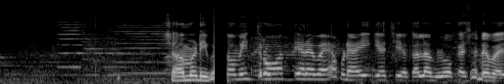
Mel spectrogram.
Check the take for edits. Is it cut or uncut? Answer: cut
